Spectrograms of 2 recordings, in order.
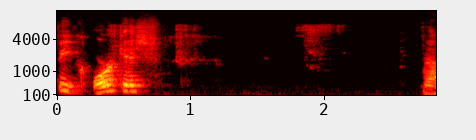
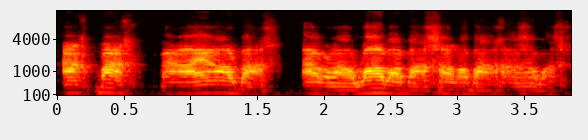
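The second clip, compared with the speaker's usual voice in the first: mock Orcish gibberish; 3 semitones lower than usual. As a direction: bark nonsense syllables like orc speech. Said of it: "It's like".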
